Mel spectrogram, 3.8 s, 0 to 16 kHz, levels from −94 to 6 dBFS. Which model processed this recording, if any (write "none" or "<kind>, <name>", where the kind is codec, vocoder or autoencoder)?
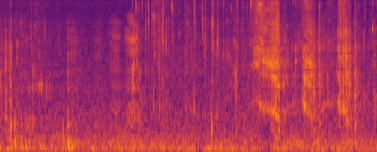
vocoder, BigVGAN v2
